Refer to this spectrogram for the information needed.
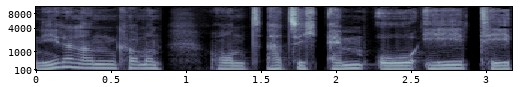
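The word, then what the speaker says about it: Moët: Eine Sache, die ich nämlich auch falsch gemacht habe in der ursprünglichen Folge, ich habe es Moe ausgesprochen. Ja, ich habe gedacht, ne? Moet. Aber man spricht es Moet aus.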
